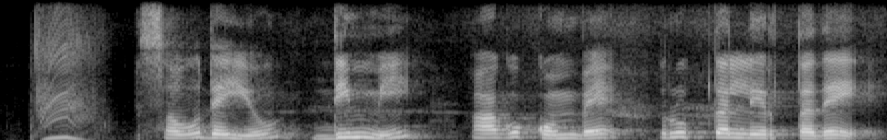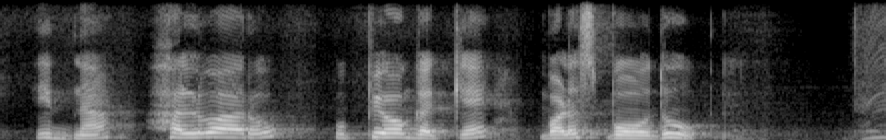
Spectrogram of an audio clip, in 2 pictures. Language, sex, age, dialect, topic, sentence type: Kannada, female, 41-45, Mysore Kannada, agriculture, statement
